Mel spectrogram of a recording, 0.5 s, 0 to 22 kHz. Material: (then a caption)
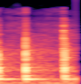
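Metal. The loose metal turbocharger shaft on a Hyundai Tucson engine, moved by hand, knocks in three sharp clacks with a short ring near 240 Hz. It is a fault, blamed on lack of lubrication and maintenance, and the turbo must be replaced.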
